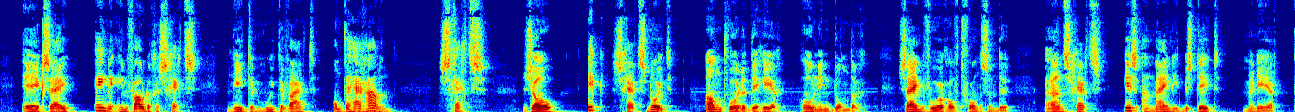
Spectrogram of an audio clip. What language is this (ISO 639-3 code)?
nld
